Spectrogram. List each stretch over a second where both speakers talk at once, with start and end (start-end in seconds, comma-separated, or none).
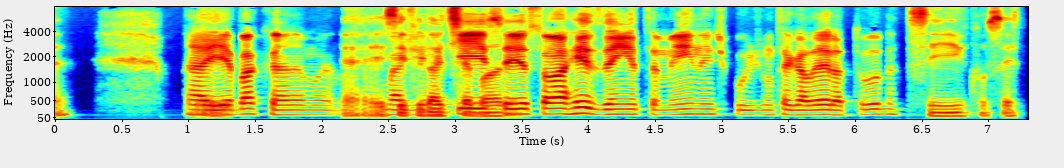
2.2-3.6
